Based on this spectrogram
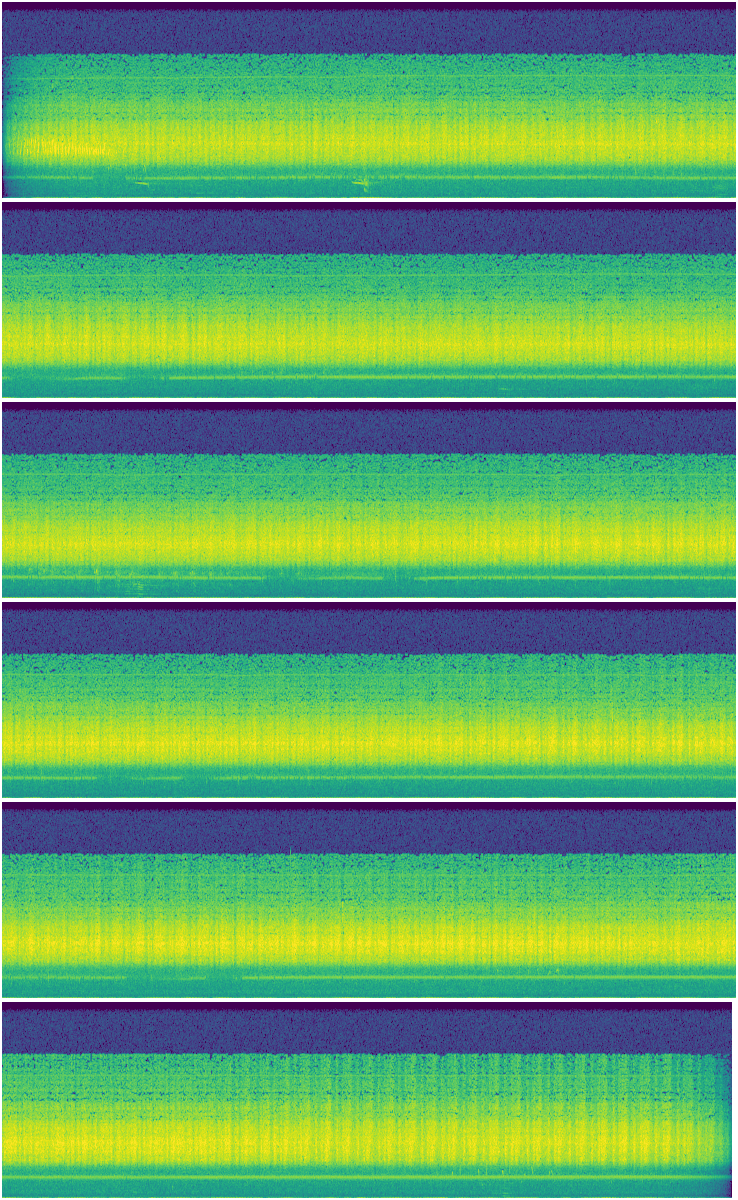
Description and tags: Dusk Atmos with Cicadas
A short atmos recorded around dusk on a summer eve in Fryers Forest Victoria, Australia.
